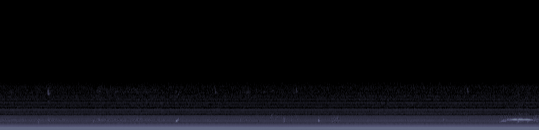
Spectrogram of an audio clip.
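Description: Steady electrical mains hum with a stack of overtones, picked up by a security camera's microphone. Faint, brief chirps sound now and then over it.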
